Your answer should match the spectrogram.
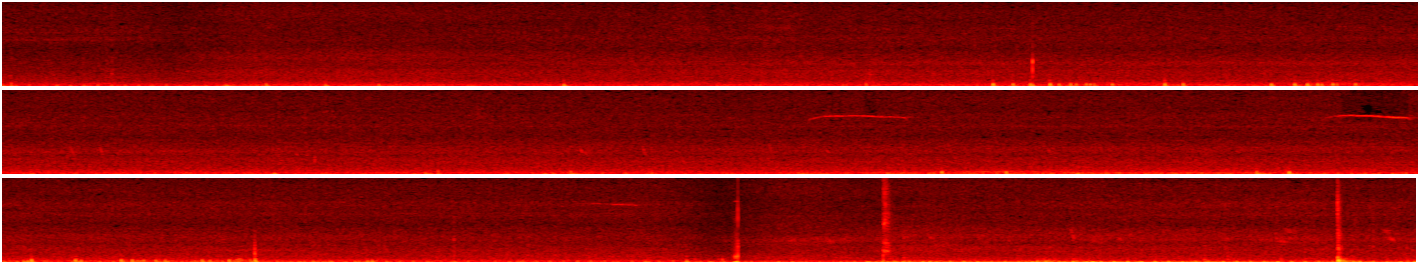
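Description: Steady outdoor background hiss with scattered light clicks and knocks. A low rumble comes in near the end and grows louder.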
